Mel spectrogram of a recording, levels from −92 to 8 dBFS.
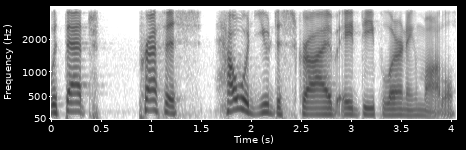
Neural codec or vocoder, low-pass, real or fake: none; 3.6 kHz; real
